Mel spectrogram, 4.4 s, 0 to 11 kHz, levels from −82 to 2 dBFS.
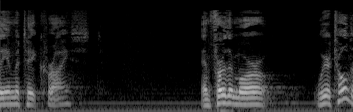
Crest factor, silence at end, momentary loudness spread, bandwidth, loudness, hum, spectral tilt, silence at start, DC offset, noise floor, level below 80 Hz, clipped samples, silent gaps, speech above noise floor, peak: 22 dB; 0 s; 20 LU; 8.8 kHz; -30 LUFS; none; -5.5 dB/octave; 0 s; under 0.1%; -63 dBFS; -66 dBFS; under 0.1%; none; 34 dB; -10 dBFS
